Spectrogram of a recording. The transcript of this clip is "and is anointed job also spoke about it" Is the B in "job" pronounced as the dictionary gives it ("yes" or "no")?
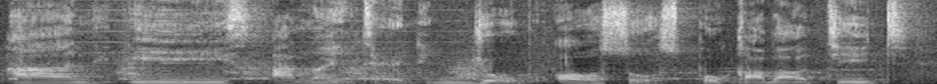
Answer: yes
